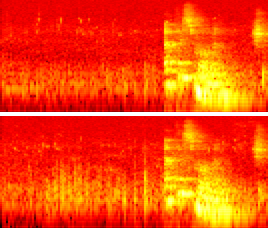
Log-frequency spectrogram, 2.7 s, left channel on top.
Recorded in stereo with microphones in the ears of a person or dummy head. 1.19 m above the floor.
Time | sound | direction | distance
1.6 | a woman speaking | 15° left (ahead or behind) | 2 m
